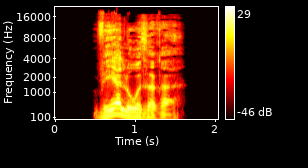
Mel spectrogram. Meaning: inflection of wehrlos: 1. strong/mixed nominative/accusative feminine singular comparative degree 2. strong nominative/accusative plural comparative degree
- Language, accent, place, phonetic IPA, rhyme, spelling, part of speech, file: German, Germany, Berlin, [ˈveːɐ̯loːzəʁə], -eːɐ̯loːzəʁə, wehrlosere, adjective, De-wehrlosere.ogg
